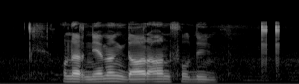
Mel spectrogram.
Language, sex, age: Afrikaans, male, 19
